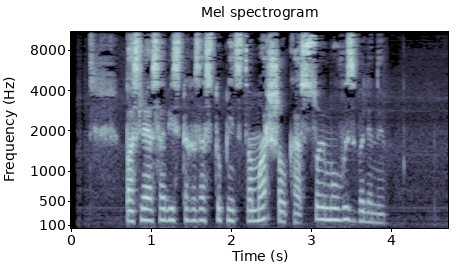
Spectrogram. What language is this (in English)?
Belarusian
